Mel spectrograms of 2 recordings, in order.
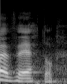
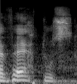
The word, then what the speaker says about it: Evertus: Evertus, o nome, o pessoal chama doutor Everton, mas é, né? Evertus seria a pronúncia correta.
